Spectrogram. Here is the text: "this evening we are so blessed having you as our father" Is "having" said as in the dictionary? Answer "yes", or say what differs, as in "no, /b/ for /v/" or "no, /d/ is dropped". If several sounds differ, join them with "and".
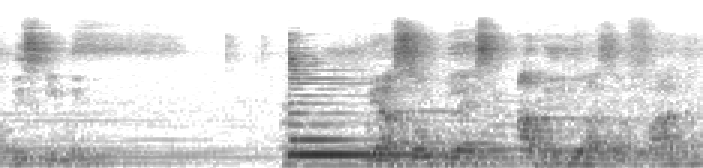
no, /b/ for /v/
